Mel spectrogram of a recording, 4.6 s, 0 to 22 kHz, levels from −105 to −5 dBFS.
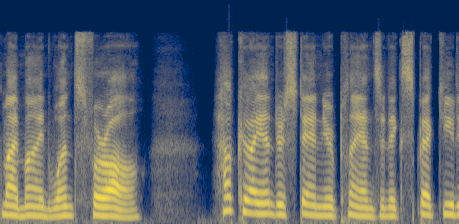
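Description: It's a speech recording over a call path whose top end stops around 12 kHz, which fits Opus. The problem is a run of short concealed packet loss: three back-to-back gaps at 2.27–2.31 s, 2.31–2.35 s and 2.35–2.39 s. Each lost about 20 ms of audio, and the receiver papered over each hole by extending the last bit of sound before fading back into the real signal. That leaves roughly a tenth of a second of smeared or wobbly audio.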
